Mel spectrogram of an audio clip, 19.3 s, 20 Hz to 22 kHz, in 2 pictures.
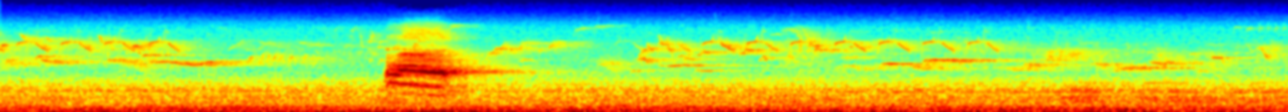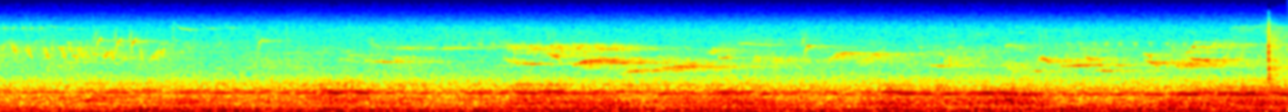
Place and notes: Ленинский район, Московская область, Россия - Noise pollution.
Sony ECM-MS2 --> Marantz PMD-661 mod --> RX3(Declip, Limiter, Gain).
